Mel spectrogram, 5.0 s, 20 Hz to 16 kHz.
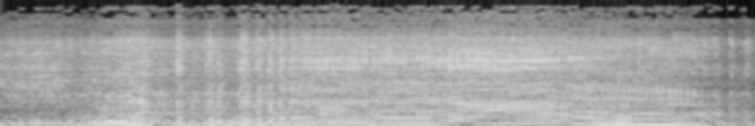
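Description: Engine of a Syrena, the Polish-designed car produced from 1957, revving loudly with a buzzing harmonic drone whose pitch wavers slightly, running continuously throughout.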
